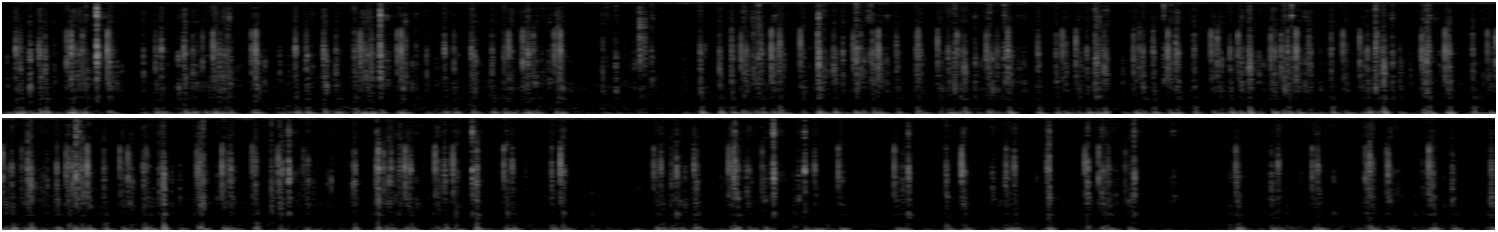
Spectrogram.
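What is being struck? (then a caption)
Thin plastic chiclet keyboard. A thin white plastic keyboard with flat chiclet keys is held in both hands while fingertips type on it. The result is a steady run of short, dry key clicks with no ring, over a deep low rumble that lasts the whole clip.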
